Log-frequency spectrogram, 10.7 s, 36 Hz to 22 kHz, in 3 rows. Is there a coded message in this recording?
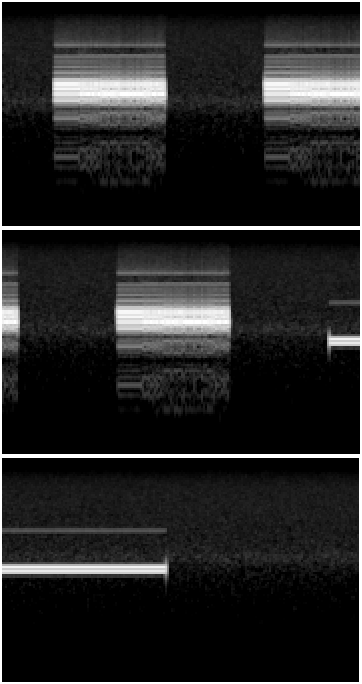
Yes: Emergency Alert System (SAME) tones (header bursts, then the 853 and 960 Hz attention tone) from 0.5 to 8.8 s, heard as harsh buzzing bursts, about 520.83 baud.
